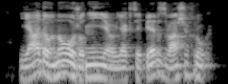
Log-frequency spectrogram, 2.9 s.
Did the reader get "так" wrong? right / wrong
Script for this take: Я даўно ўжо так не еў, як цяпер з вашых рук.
wrong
